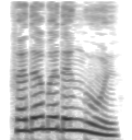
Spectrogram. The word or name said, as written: ಕದಬದಂಗೊಳ್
